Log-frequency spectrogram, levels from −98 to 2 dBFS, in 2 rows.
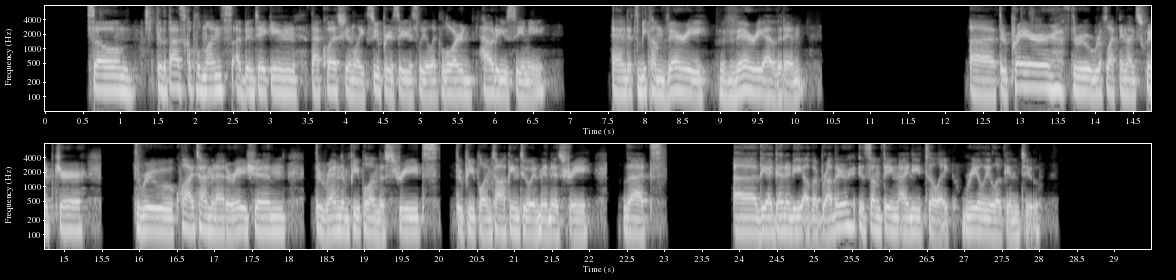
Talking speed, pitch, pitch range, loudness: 140 wpm, 120 Hz, 110-125 Hz, -18 LUFS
